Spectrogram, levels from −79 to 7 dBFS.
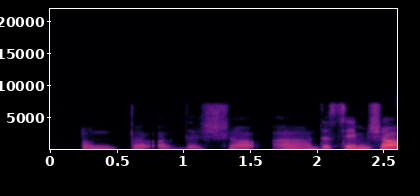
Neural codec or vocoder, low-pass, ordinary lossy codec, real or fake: none; 7.2 kHz; none; real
